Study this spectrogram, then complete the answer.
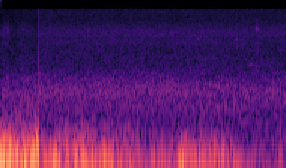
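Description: Wind gusts across an old pioneer cemetery, buffeting the microphone as a low, uneven rumble with a strong blast at the start that settles into softer, wavering gusts.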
